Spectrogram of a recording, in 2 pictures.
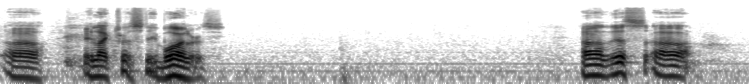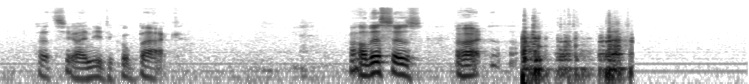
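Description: An elderly man speaks calmly and slowly through a microphone, with pauses between phrases.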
